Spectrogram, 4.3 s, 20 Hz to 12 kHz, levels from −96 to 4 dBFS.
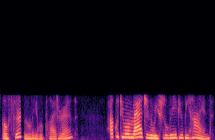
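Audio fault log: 1.68 to 4.26 s, AMR rate drop: the speech turns rougher, buzzier and more synthetic, with the same narrow band and no gap. The mobile codec has switched to a much lower rate, consistent with a fall from 12.2 to 4.75 kbps, leaving fewer pulses to model each frame.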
